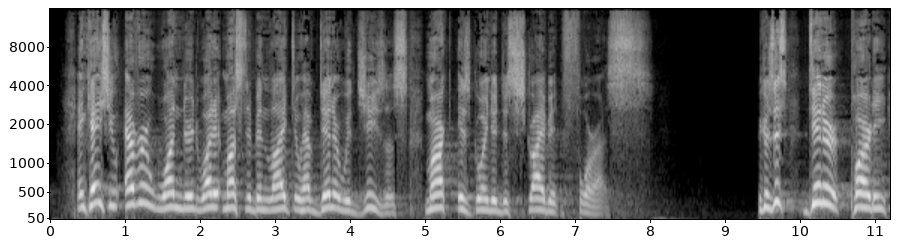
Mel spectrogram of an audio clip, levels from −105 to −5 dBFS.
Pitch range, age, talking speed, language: 170-225 Hz, 50-69, 150 wpm, English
